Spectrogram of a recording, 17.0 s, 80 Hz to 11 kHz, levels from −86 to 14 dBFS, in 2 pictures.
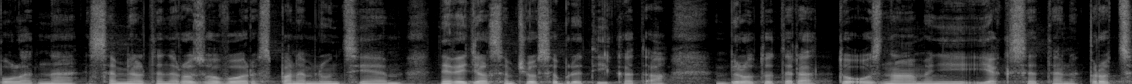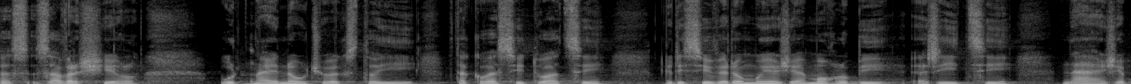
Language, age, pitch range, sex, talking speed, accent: Czech, 30-49, 105-115 Hz, male, 140 wpm, native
